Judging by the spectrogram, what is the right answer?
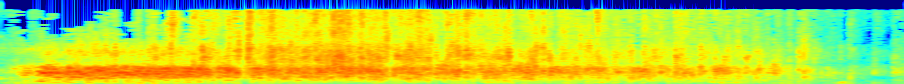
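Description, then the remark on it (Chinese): An audience claps steadily for several seconds after a joke is told, a dense crackle of many hands mixed with a little laughter, holding at a moderate level before tapering off near the end. “好像鼓掌不热烈，不讲了，鼓掌热烈点。”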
